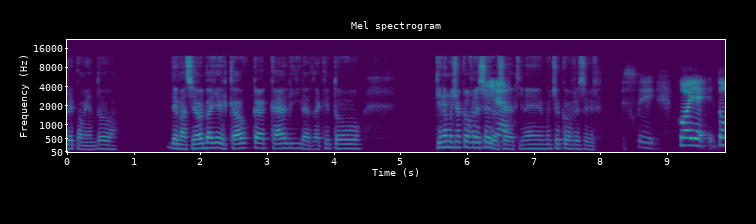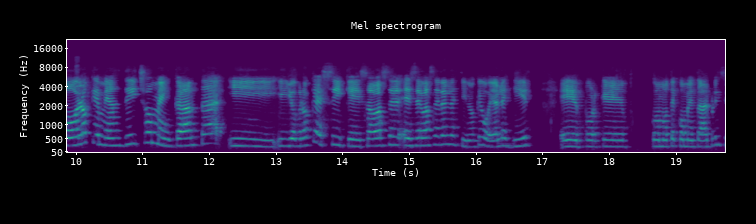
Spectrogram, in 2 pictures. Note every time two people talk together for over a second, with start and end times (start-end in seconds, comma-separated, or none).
none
